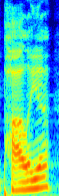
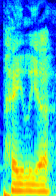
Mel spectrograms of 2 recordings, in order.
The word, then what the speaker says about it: Palia: Switch announcement was made, I heard it was actually pronounced Palia, and it blew my mind. I have to get used to calling it Palia.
